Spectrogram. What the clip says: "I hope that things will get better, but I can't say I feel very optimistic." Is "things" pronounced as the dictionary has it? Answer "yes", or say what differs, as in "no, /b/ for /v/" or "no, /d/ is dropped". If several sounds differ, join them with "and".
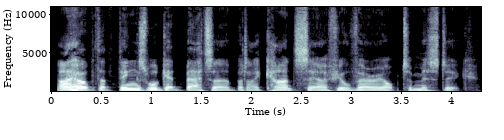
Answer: yes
